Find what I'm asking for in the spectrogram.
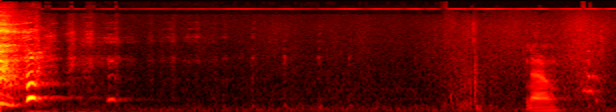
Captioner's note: laughs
